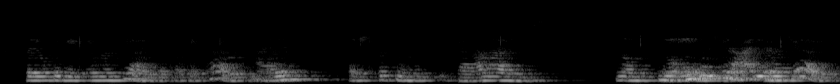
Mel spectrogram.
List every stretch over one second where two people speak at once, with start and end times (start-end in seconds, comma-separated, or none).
6.6-7.8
